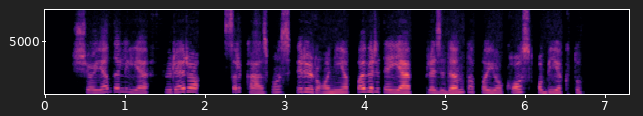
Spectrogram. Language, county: Lithuanian, Vilnius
